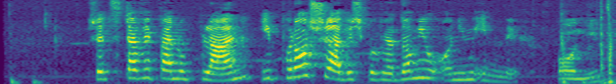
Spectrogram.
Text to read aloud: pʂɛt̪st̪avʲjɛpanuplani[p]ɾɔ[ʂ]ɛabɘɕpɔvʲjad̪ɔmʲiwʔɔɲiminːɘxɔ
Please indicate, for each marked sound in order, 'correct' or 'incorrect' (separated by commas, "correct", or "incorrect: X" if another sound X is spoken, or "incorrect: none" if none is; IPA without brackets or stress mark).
correct, correct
